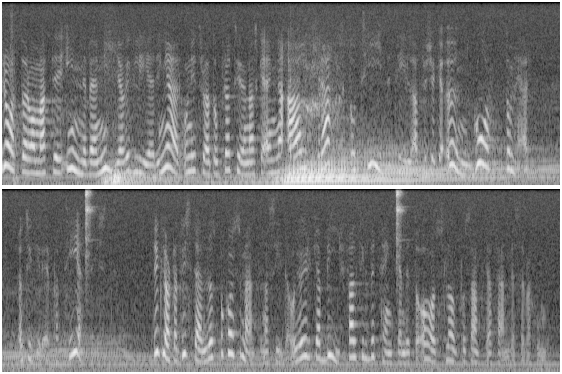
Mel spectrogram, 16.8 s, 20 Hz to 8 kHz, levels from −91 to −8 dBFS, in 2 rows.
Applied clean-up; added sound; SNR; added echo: none; Motor vehicle (road) + Tambourine; 1 dB; none.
